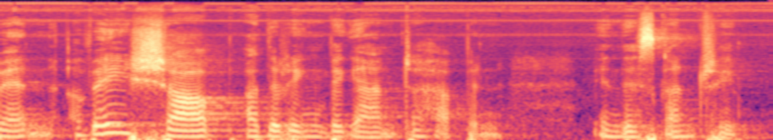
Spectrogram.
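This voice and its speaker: Somewhat breathy and dark, mellow in tone, a woman's voice moves with lively intonation. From India, Delhi. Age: 60s. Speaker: writer and speaker. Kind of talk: conference talk.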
